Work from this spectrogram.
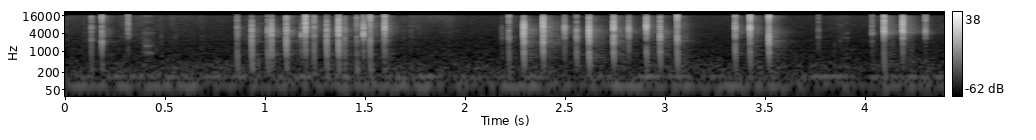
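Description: Long nails scratch and tap the casing of a small plastic deodorant stick, which has a blue body and a translucent cap and is filled with solid deodorant. Sharp, bright clicks come in three quick bursts separated by short pauses, each one dry with almost no ring, over a faint low hum.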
